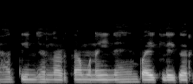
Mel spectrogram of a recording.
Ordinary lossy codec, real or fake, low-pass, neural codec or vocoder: none; real; 7.2 kHz; none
